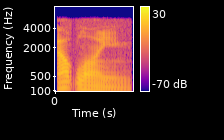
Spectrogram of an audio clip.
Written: outlying

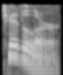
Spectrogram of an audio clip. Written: tiddler

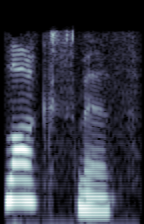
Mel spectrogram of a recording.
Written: locksmith

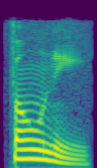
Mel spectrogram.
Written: phoney

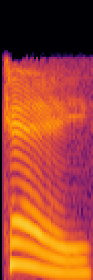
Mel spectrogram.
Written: quai

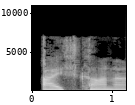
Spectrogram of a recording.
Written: icekhana

